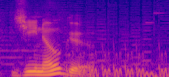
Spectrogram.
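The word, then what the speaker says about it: Gynoug: on outrun etc this is a side-scrolling shooter pronounced gino goo called wings of war in the u.s.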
